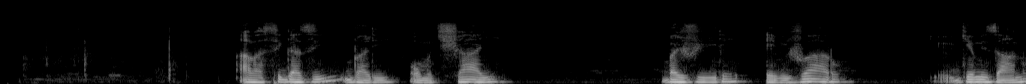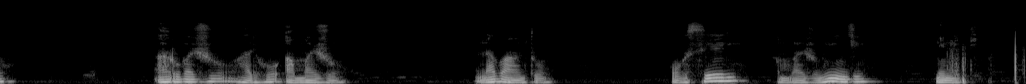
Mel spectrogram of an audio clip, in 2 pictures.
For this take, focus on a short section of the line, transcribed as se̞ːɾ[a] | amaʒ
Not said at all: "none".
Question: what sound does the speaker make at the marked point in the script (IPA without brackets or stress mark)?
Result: i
